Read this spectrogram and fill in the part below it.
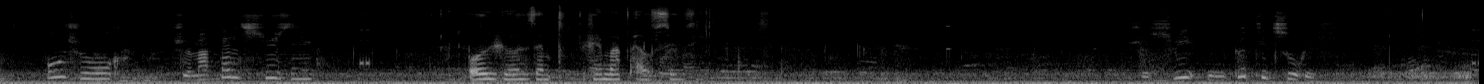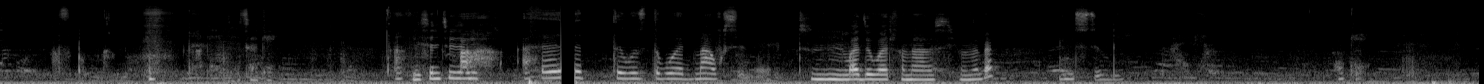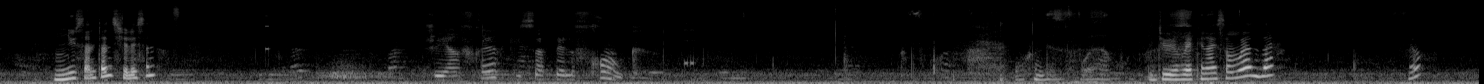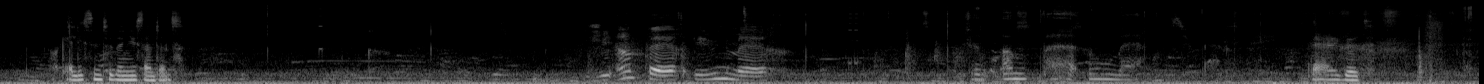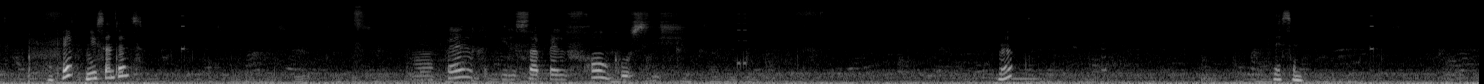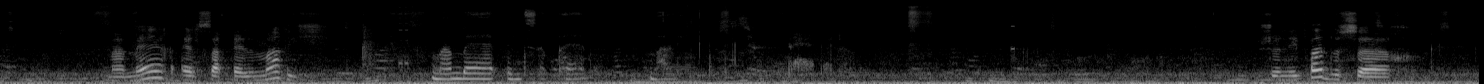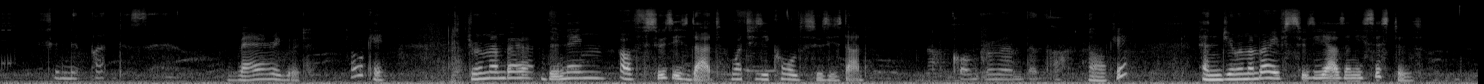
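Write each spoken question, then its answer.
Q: Do you remember the name of Susie's dad?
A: Franck

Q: And do you remember if Suzy has any sisters?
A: No, she has no sisters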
